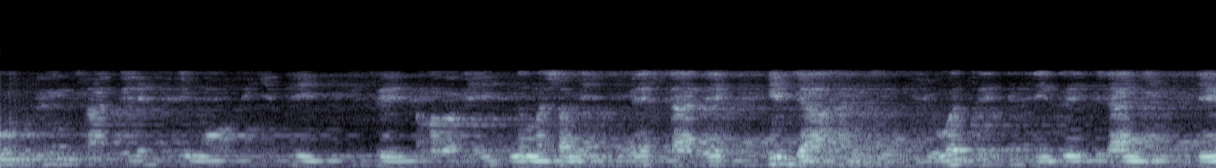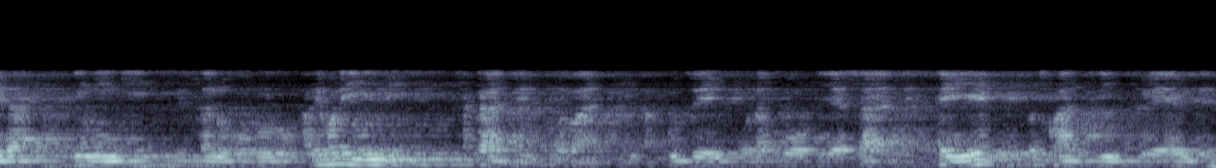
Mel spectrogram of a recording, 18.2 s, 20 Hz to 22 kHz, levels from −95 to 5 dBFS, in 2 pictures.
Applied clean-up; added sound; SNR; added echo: none; none; none; reverberation time 2.1 s.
